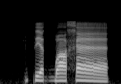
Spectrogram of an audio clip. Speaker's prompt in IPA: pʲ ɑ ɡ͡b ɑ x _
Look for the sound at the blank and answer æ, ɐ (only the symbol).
æ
